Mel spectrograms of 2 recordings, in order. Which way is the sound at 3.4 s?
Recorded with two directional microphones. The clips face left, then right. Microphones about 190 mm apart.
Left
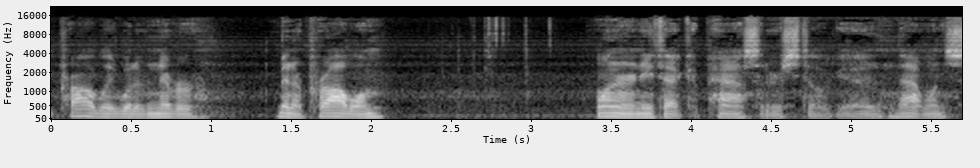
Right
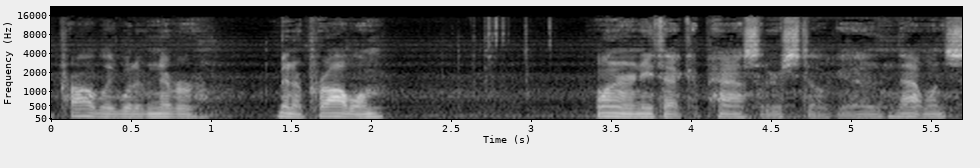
50° left (ahead or behind).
